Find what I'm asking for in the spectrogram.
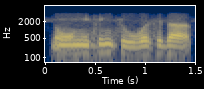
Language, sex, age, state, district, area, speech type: Manipuri, male, 45-60, Manipur, Imphal East, rural, conversation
